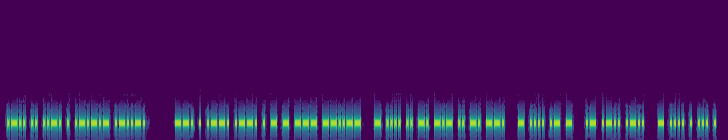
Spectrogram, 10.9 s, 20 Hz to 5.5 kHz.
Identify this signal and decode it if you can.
Morse code, heard as a keyed tone, about 40 wpm, 700 Hz. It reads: LIFE." GEPPETTO, THINKING THAT ALL THESE
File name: Pinocchio / Pinocchio ch7 40 40 ik1hge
